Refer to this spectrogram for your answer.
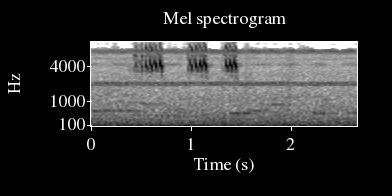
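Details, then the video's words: Crickets at night in a binaural recording: three short bursts of bright, pulsed chirps about half a second apart, each a quick cluster of rapid notes, over a faint steady high whine and low rumble. "Cricket Conversations | Binaural Nighttime Ambience"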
